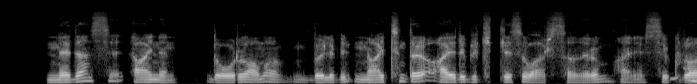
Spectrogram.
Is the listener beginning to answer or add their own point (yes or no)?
yes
